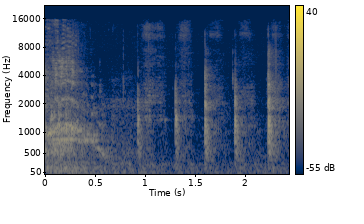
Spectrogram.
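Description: Chalk writing on a blackboard: short sharp taps and strokes of the chalk, about three a second, starting about a second in. They follow a brief wavering sound that fades out over the first half second.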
